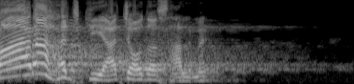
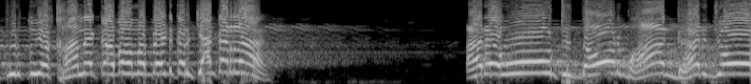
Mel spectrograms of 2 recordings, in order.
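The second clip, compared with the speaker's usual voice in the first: urgent shout; 8 semitones higher than usual. Acted. Holy man urging the youth to run home, shouting. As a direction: drive him out the door with your voice.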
